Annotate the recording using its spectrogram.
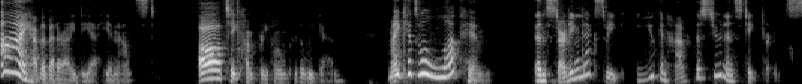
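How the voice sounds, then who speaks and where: Someone puts on a character voice, raised and projected, at a moderate pace. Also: female-sounding voice, high pitch for a woman. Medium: read story. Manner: warm, friendly.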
